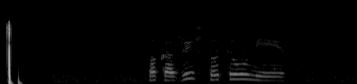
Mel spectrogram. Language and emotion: Russian, neutral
